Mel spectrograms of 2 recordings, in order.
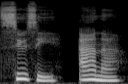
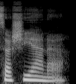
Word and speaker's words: Sushiana: when people separate it it's not Susie Anna or even Susan it's sushiana I liked when Chris said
